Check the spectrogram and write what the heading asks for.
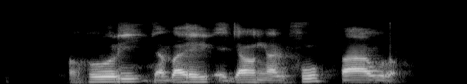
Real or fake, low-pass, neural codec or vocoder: fake; 7.2 kHz; autoencoder, 48 kHz, 32 numbers a frame, DAC-VAE, trained on Japanese speech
